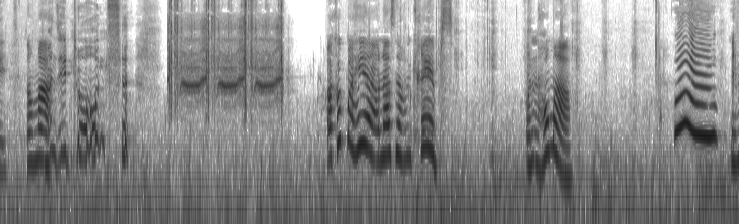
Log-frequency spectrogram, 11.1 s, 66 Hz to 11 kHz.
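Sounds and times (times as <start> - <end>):
speech: 0.0 - 2.3, 4.9 - 6.8, 7.9 - 8.7, 10.1 - 11.0
camera shutter firing in a burst: 2.5 - 4.3.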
